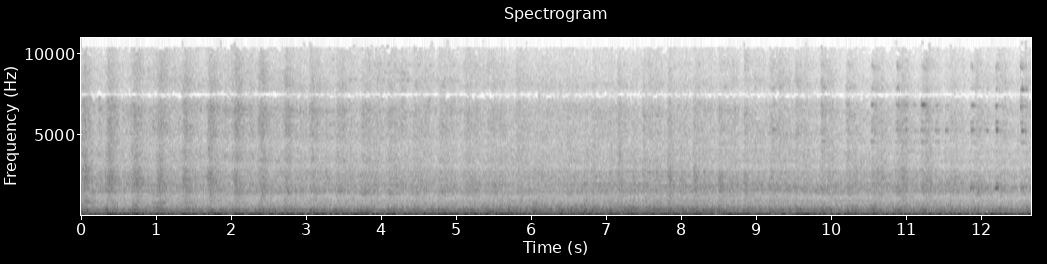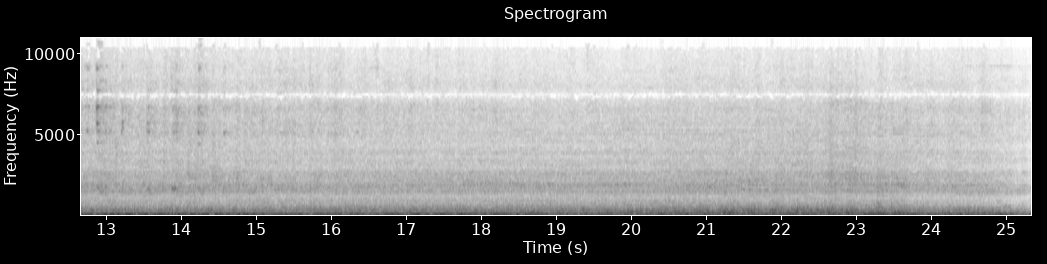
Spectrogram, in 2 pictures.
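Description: Herzog ballast hopper cars of a CSX rock train rolling past at close range: a steady low rumble of steel wheels on rail, with quick repeated clicks over the rail joints in the first half, easing slightly toward the end.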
